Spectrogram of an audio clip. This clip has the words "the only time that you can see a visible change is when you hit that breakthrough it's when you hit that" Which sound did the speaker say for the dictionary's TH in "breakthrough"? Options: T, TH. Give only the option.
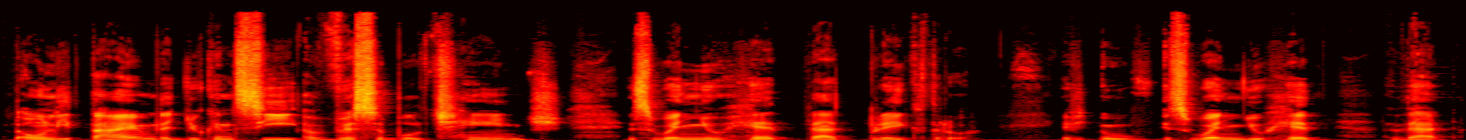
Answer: TH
